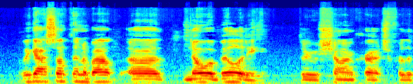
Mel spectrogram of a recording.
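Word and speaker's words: Know Ability: now on all platforms no ability is sean crutch's um brand that he represents is all about knowing that you have an ability so it sounds like no ability but it's spelt k-n-o-w ability so knowing you have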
